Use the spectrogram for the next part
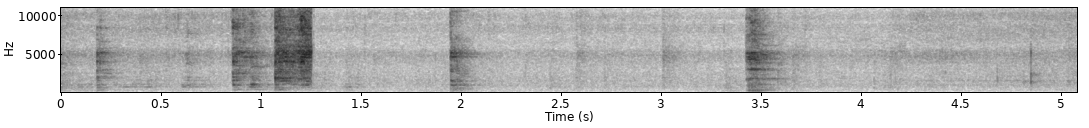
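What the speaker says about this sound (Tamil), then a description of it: "நல்லா கலந்து விட்டுக்கோங்க இந்த பட்டாணியில் இந்த எண்ணெயும் மசாலாவும் நல்லா கோட் ஆகட்டும்" A spoon stirs peas with oil and masala in a pan for jeera peas pulao, giving a few sharp scraping clicks and taps, a quick cluster early then scattered single knocks against a quiet background.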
